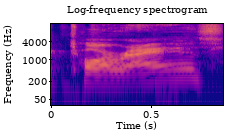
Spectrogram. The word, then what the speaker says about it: Torras: This time, I will be reviewing the Torras, or Torras, however you want to pronounce it.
